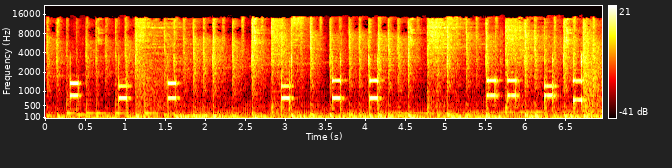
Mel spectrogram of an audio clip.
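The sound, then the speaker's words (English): A phone number is dialed in the studio of the Q104 Radio Show: about a dozen short, bright keypad tones beep in quick, uneven succession over a steady, fairly loud music bed. “Let's make the phone call this morning.”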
